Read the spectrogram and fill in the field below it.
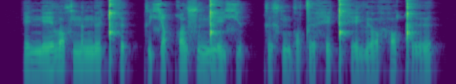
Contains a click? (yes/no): yes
